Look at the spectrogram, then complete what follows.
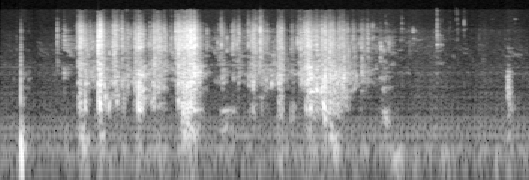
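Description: Small catla fish being cleaned on a boti's curved iron blade: a rapid, irregular run of rough scraping strokes, then water splashing in a steel bowl as a fish is rinsed. A single sharp click comes just before the scraping.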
